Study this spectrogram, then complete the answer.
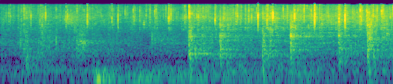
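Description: Hands and boots clank on metal ladder rungs.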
